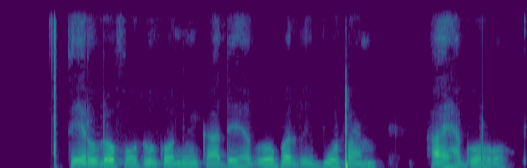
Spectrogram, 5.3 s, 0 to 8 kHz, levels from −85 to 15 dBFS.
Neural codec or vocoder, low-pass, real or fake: codec, 24 kHz, 0.9 kbps, WavTokenizer, medium speech release version 1; 7.2 kHz; fake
